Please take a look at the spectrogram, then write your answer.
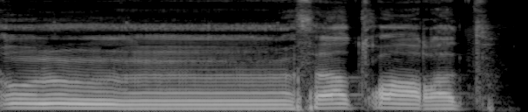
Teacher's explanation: فطرت طا بھی پر پڑھنی ہے اور را کو بھی موٹا کر کے پڑھنا ہے، باریک نہیں پڑھنا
